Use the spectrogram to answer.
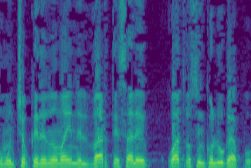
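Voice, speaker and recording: A man with a Chilean accent speaks fairly high in a dry, close sound with no echo. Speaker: stand-up comedian. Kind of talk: casual chat.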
